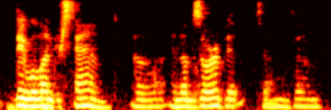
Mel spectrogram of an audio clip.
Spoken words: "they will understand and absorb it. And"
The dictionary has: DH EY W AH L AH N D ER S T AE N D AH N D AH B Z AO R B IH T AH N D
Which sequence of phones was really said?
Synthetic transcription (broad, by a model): DH EY W AH L AH N D ER S T AE N D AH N AH B Z AO R B IH T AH N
